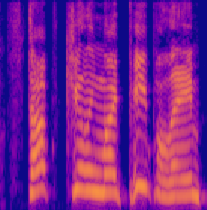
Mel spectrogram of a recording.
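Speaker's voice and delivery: high, drawn-out cry at the enemy; anguished protest. Acted. Commander to the enemy killing their people, anguished protest. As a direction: cry out slowly, pitch way up. Pleading as people are killed.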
